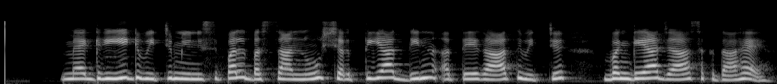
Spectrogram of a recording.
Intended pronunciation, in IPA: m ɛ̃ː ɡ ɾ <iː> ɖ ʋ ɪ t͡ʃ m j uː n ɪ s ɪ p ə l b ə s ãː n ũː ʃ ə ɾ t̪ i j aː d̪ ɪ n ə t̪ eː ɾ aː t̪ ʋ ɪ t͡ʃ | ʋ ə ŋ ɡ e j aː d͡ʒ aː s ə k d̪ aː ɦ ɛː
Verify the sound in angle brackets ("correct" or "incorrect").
correct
